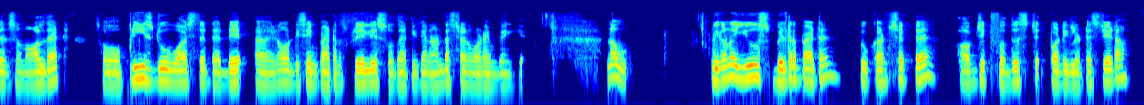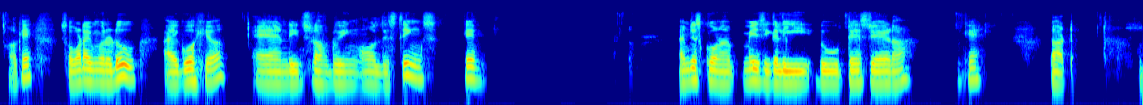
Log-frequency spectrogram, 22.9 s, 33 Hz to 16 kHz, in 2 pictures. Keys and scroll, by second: 15.3 ctrl+y.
